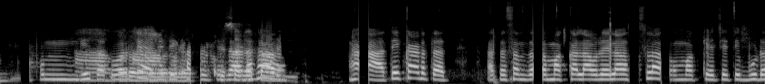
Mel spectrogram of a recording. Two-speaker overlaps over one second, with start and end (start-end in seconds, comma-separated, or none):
0.8-2.7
